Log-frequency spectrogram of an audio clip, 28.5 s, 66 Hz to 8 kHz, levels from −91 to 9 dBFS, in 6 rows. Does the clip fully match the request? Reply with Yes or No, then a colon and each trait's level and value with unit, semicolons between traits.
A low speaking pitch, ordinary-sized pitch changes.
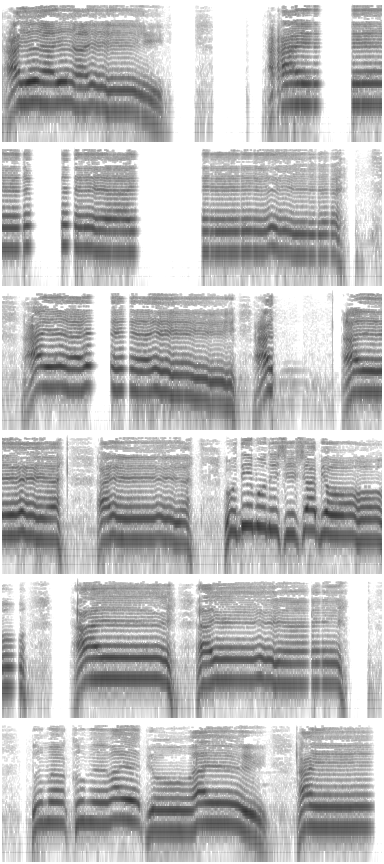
No: high, 240 Hz; average, 3.1 semitones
